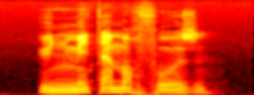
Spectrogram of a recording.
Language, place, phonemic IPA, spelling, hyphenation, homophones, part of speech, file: French, Paris, /me.ta.mɔʁ.foz/, métamorphose, mé‧ta‧mor‧pho‧se, métamorphosent / métamorphoses, noun / verb, Fr-métamorphose.ogg
- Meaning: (noun) metamorphosis; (verb) inflection of métamorphoser: 1. first/third-person singular present indicative/subjunctive 2. second-person singular imperative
